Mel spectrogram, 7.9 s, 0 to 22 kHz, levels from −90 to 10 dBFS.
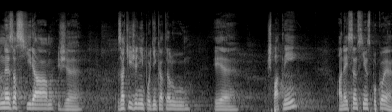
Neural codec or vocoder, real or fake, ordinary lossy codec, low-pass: none; real; AAC, 96 kbps; 14.4 kHz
